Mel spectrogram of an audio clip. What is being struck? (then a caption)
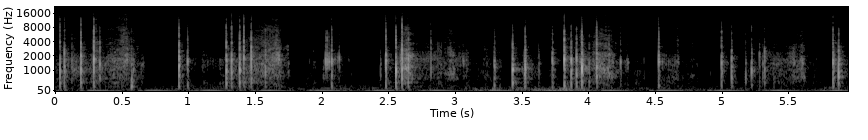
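Small paperboard box. Long nails scratch and tap the surface of a small, hollow, closed red and white printed paperboard product box held up close. Quick, dry, crackly taps and rasping scratches come in uneven bursts, bright and thin with almost no low end. Each tap stops short without ringing.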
